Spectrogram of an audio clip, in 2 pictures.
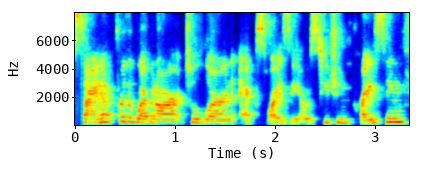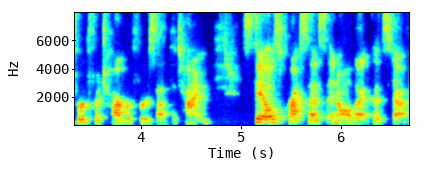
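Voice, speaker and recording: Fairly high speech from a woman at a fairly quick clip, under noticeable background noise. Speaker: online business coach. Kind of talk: live webinar discussion. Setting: live video broadcast. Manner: fast; energetic.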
